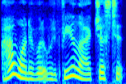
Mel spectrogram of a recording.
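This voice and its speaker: A woman's voice: mid-range voice, expressive, fairly quick, a little mellow, dry recording, studio quality. A woman playing a brash, wide-eyed newspaperwoman sidekick, slangy and exclaiming, in 1940s radio drama style. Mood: awestruck.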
